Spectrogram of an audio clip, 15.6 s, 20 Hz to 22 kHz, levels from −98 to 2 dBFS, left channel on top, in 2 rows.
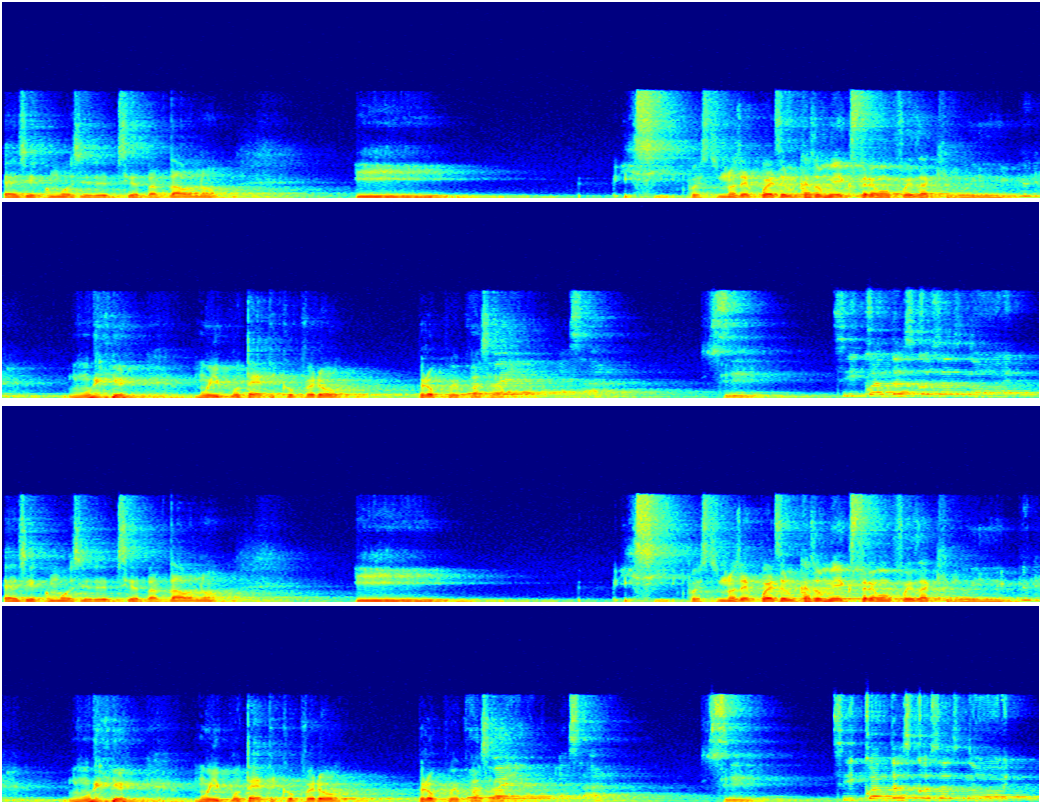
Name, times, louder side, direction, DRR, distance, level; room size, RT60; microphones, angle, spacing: voice 1, 0.0-2.1 2.6-3.3 4.6-7.5 8.2-10.3 10.9-11.6 13.1-13.4, right 1 dB, 10° right, 6 dB, 0.3 m, -18 dB
voice 2, 7.4-7.8 11.3-12.4 13.2-13.5 14.0-15.3, right 1 dB, 50° right, 2 dB, 1.8 m, -28 dB
12.0 x 11.0 x 6.5 m, 2.5 s
head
